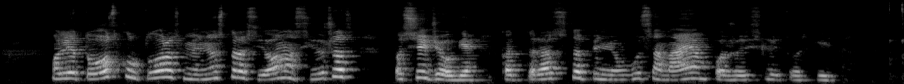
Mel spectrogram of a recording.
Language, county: Lithuanian, Tauragė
